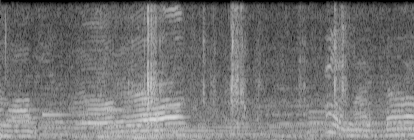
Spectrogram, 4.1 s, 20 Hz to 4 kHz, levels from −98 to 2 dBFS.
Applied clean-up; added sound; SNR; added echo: none; none; none; none.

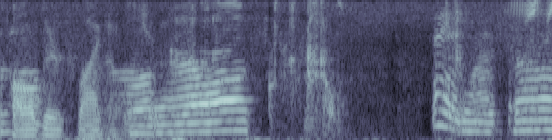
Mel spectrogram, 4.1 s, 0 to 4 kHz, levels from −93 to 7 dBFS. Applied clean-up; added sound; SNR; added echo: neural mask model Resemble Enhance denoiser.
